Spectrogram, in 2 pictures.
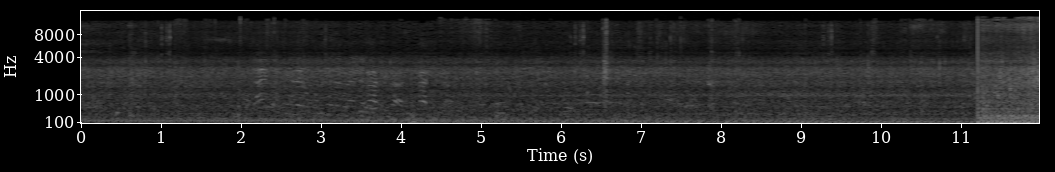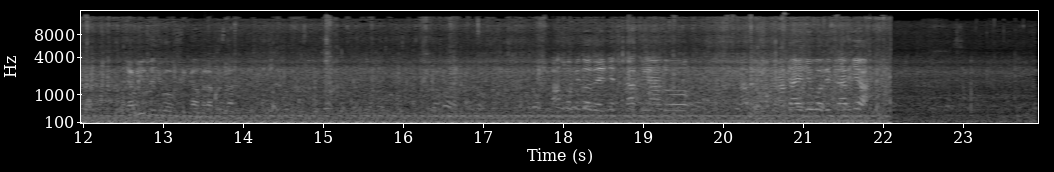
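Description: People talking faintly over a low hum, then about halfway through an abrupt switch to a much louder, steady low engine drone with voices over it.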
